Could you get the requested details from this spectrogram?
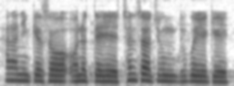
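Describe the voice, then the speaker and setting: A woman in a congregation reading scripture aloud slowly and evenly. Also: medium pitch, clear, resonant tone. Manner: slow, even recitation.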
